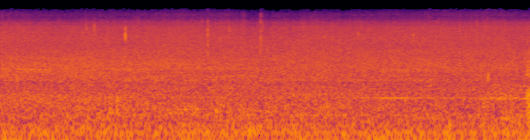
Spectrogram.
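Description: Steady rush of fast river water flowing below a dam, an even noise with no let-up. A faint steady hum joins in over the last couple of seconds.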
